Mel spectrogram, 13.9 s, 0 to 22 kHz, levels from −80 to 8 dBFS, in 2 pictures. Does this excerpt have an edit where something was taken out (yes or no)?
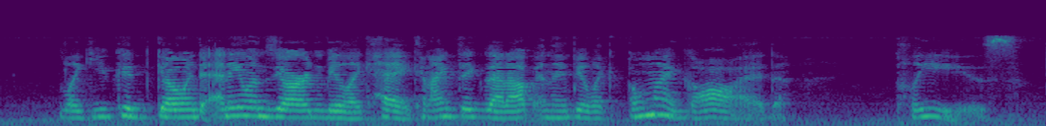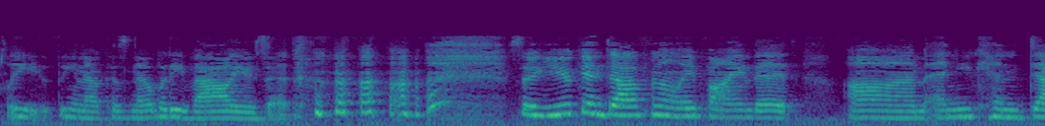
no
